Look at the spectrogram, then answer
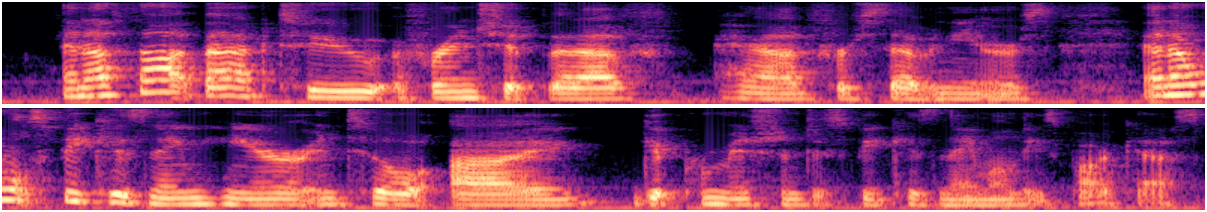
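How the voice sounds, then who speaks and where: The speaker has a Southern US accent and keeps a moderate pace. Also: woman. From North Carolina. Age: 40s. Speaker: podcast host. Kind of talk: casual monologue. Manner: chatty, rambling.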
